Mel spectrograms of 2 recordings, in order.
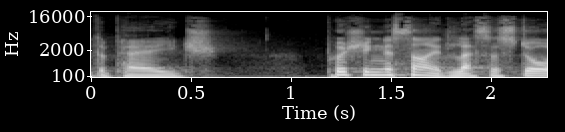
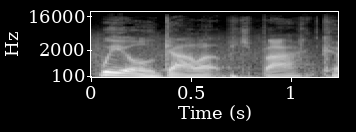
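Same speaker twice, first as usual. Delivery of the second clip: ordinary delivery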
